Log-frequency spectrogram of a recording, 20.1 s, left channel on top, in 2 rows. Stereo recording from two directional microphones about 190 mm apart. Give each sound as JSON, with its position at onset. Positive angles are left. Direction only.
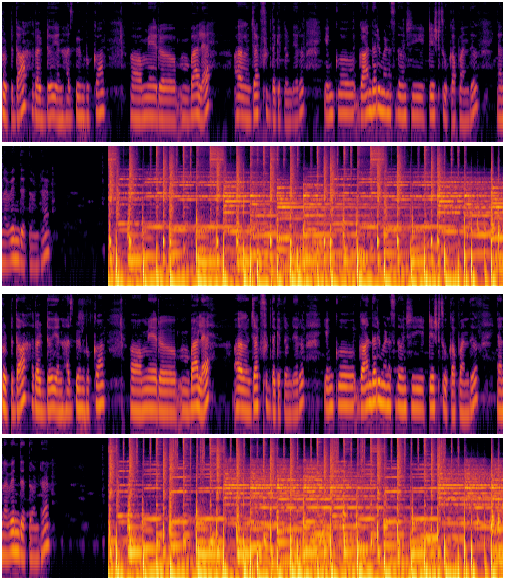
{"t": 0.0, "sound": "speech", "side_deg": -25}
{"t": 12.1, "sound": "music", "side_deg": 0}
